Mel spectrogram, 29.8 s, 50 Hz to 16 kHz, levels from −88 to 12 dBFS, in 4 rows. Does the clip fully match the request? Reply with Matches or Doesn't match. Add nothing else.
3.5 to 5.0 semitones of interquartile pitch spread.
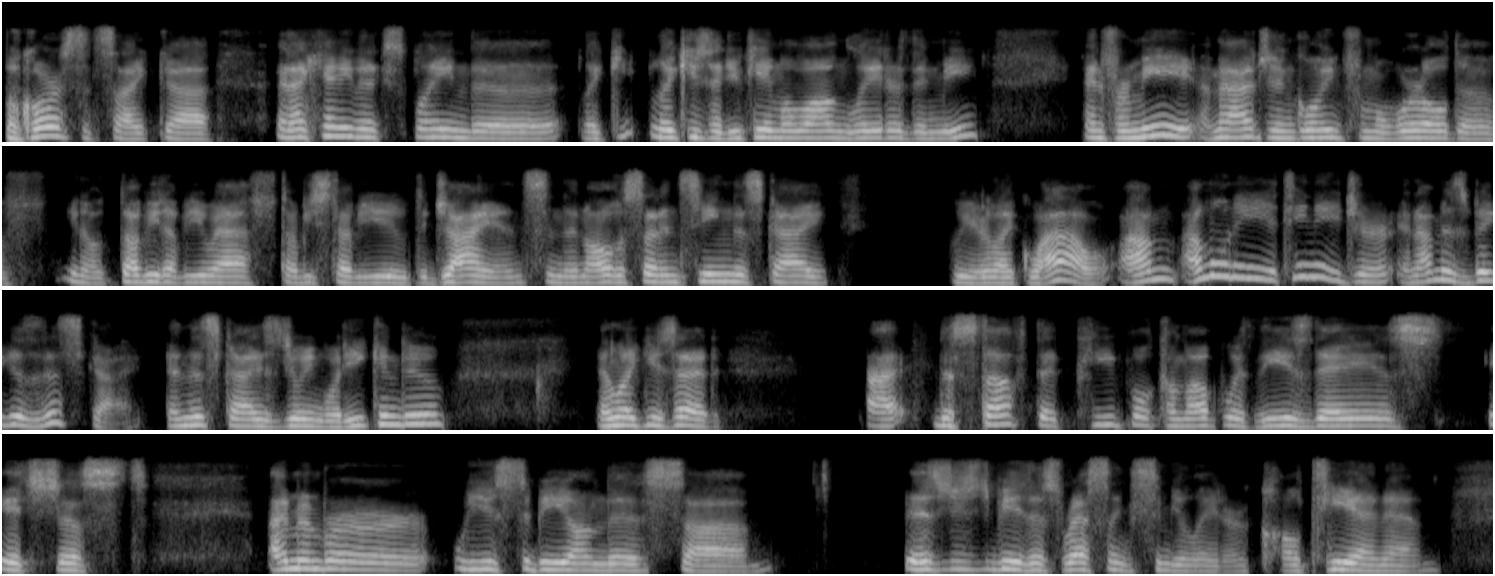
Doesn't match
